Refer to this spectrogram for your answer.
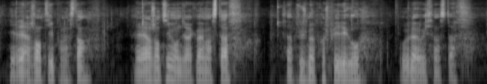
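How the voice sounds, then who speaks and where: Fairly low male voice at a moderate pace, fairly even intonation, long and frequent pauses, noticeable background noise. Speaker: hiking vlogger. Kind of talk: vlog narration while hiking. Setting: outdoors on a hike. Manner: hesitant, repeats words.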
